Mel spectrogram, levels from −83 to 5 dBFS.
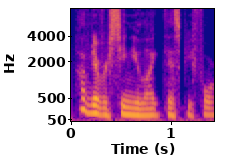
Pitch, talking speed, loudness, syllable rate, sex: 140 Hz, 290 wpm, -18 LUFS, 8.5 syllables/s, male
